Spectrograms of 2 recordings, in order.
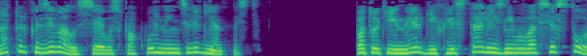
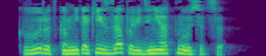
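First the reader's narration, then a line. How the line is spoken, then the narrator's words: Barked. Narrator (Russian): рявкнул водитель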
